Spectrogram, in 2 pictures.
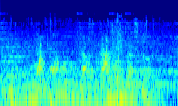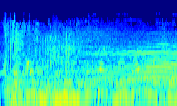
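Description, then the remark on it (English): A cow named Lula moos loudly in a TaxSlayer advertisement, long low drawn-out calls that swell and fade over several seconds, with a sharp bark-like burst near the middle. “That big old cash cow.”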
